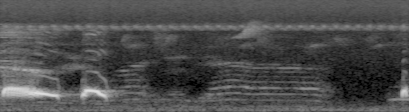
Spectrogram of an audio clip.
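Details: Spotted dove calling continuously: two loud, low, mellow coos in the first second, the first longer and slightly falling, then a faint drawn-out tone and the start of another coo at the end; quiet background.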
